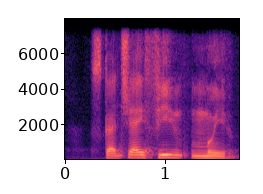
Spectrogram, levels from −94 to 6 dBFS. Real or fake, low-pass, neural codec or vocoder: fake; 7.2 kHz; codec, 16 kHz in and 24 kHz out, 0.9 kbps, LongCat-Audio-Codec, four codebook decoder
